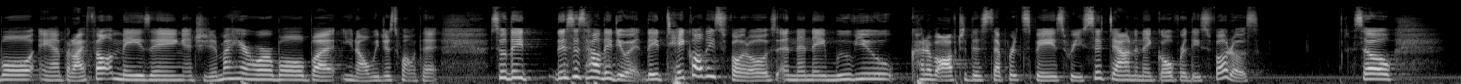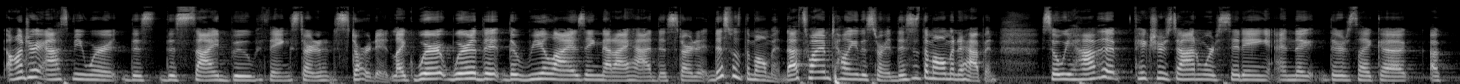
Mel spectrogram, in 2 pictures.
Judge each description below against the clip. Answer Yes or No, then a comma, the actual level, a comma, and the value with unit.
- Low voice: No, high, 215 Hz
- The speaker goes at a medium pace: No, fast, 220 wpm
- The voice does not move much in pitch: No, average, 4.5 semitones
